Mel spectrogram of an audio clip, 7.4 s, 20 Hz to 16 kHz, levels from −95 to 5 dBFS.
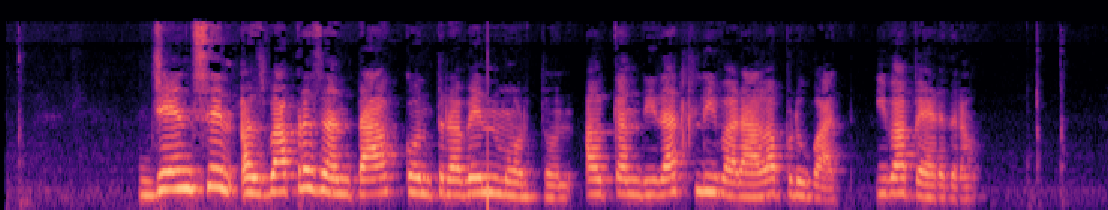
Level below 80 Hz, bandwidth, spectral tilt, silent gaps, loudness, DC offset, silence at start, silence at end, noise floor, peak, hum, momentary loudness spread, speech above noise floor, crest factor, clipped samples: -58 dBFS; 11.5 kHz; -4.5 dB/octave; none; -16 LUFS; under 0.1%; 0.95 s; 0.9 s; -56 dBFS; -2 dBFS; none; 11 LU; 41 dB; 16 dB; under 0.1%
